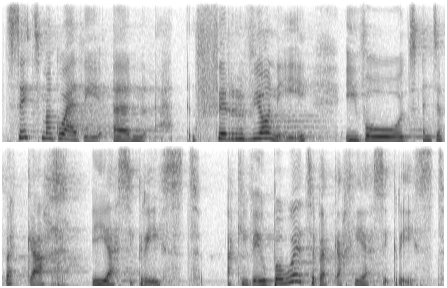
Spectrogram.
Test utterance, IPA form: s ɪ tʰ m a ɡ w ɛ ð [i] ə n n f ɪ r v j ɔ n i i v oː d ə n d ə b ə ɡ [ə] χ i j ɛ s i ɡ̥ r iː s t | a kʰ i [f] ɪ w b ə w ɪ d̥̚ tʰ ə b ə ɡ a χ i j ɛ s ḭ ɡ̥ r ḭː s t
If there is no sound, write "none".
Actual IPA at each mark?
i, a, v

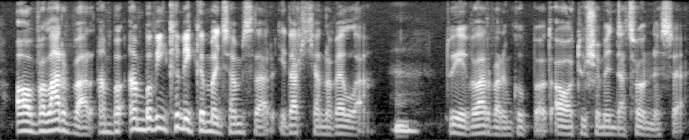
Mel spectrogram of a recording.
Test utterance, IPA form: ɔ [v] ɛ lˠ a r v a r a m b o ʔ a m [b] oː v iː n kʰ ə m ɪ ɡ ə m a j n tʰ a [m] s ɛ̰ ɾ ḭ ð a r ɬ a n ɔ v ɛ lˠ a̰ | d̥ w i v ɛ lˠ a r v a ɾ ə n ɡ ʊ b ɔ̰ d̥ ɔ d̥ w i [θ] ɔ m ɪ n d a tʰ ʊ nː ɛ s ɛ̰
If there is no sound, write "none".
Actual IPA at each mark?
v, b, m, ʃ

